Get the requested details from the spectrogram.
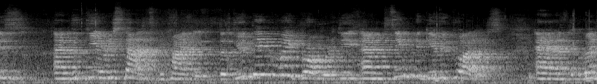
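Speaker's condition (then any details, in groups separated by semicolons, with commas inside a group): No condition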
